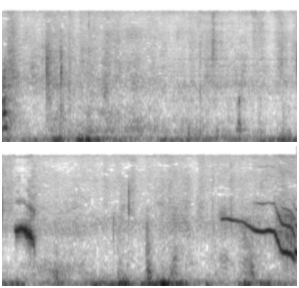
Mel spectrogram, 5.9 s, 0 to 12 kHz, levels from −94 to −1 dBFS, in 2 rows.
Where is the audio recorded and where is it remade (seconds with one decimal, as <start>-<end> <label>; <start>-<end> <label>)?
0.0-1.6 recorded; 1.6-3.3 remade; 3.3-5.9 recorded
